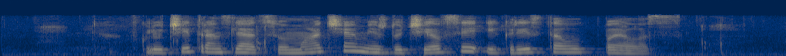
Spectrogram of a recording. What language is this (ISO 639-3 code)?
rus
